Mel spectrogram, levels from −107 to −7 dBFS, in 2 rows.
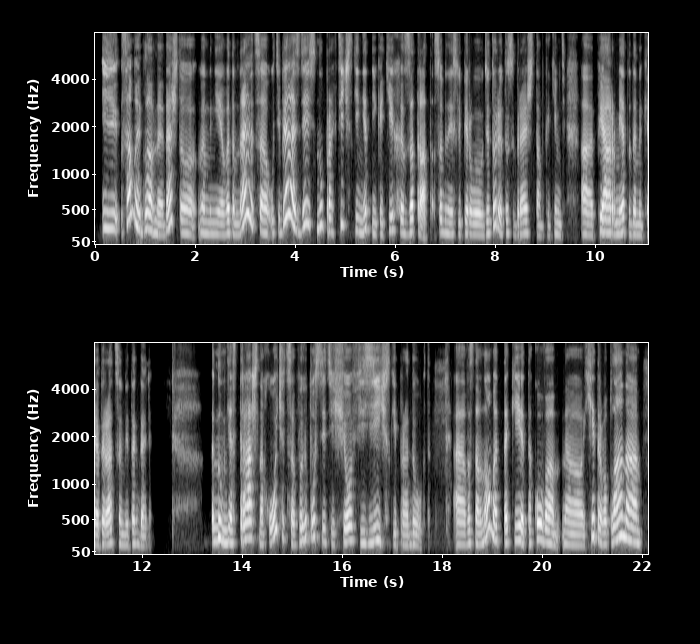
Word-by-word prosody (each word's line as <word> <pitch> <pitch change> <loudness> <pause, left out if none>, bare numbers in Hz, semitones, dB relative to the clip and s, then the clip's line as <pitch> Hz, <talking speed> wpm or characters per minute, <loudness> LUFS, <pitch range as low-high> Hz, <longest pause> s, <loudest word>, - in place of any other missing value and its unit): И 235 -1 0
самое 335 - +2
главное, 185 -10 +1
да, 310 - +3
что, 170 - -2
э, 175 +1 -3
мне 160 -2 -5
в - - -11
этом 170 -3 0
нравится- 280 - +3
у - - -10
тебя 310 - +4
здесь, 290 - -3
ну, 275 +4 -3
практически 200 +3 -3
нет 215 +6 -4
никаких 160 +7 -7
затрат, 185 +3 +2
особенно 180 -2 -5
если 160 0 -6
первую 155 -2 0
аудиторию 170 - -2
ты 175 - -8
собираешь 170 +1 -2
там 145 -2 -10
какими-нибудь, 145 +2 -11 0.3
а, 155 -2 0
пиар-методами, 165 -2 +2
кооперациями 150 +2 0
и - - -11
так 165 -1 -3
далее. 135 -3 -4 1.2
Ну, 250 +7 +4
мне 180 -1 +1
страшно 210 +1 +2
хочется 225 - -1
выпустить 230 -2 -3
еще 185 +6 +1
физический 180 -2 -3
продукт. 150 -1 -7 0.4
Э, 155 -1 +1
в 165 - -9
основном, 170 - +1
это 205 -1 +3
такие 180 +1 +3
такого, 170 -2 +3
а, 150 -3 -1
хитрого 160 - 0
плана, 205 -1 +4
175 Hz, 135 wpm, -22 LUFS, 160-215 Hz, 1.2 s, тебя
